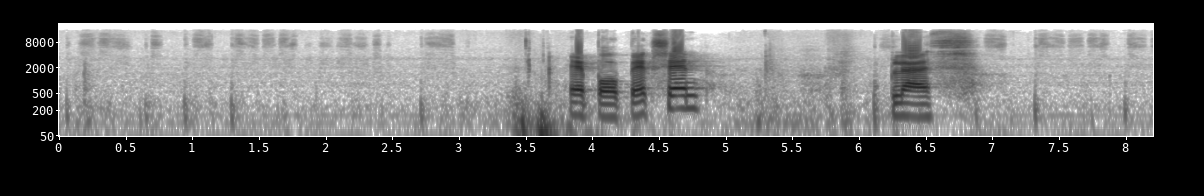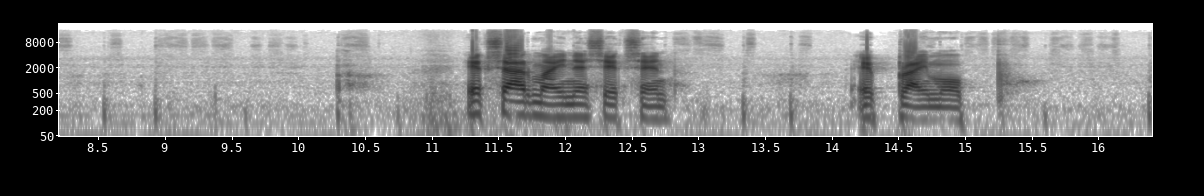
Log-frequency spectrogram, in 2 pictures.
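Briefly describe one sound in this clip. A marker squeaks as it writes on a whiteboard.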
